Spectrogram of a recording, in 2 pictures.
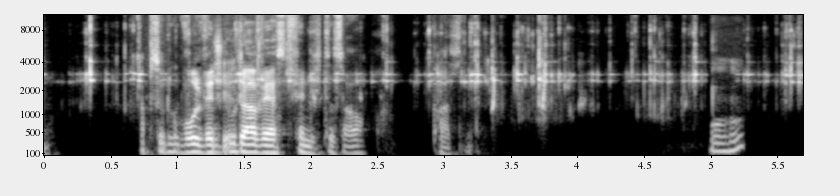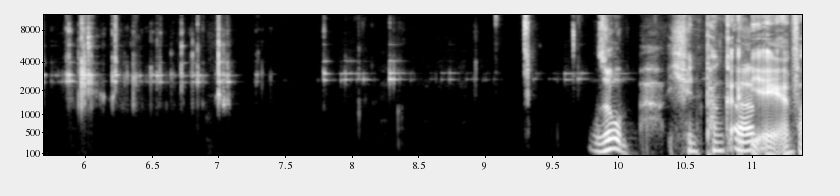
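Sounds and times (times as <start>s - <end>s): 
ice cubes clinking in a glass as a cocktail is stirred: 0.0s - 8.9s
speech: 0.7s - 3.4s, 5.0s - 5.4s, 9.8s - 11.3s.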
